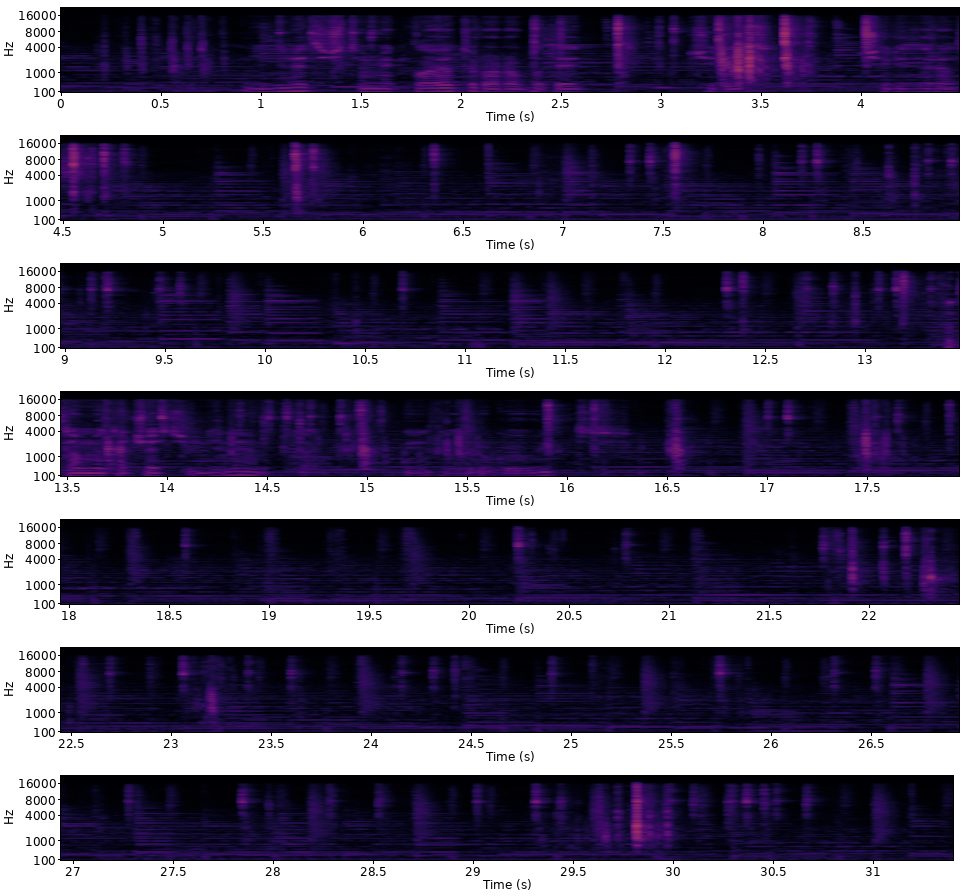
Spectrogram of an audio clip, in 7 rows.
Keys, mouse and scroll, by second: 0.2 Escape, 0.9 scroll up 1, 1.1 right click, 1.3 scroll down 1, 1.4 right click, 4.6 BackSpace, 5.7 Return, 6.1 scroll down 1, 6.4-7.3 scroll up 1, 7.3 click, 7.7 scroll up 1, 8.2 click, 8.5 scroll down 1, 8.7 Escape, 8.8 right click, 9.1 click, 9.3-9.7 scroll up 2, 9.4 right click, 10.7-12.4 drag, 12.4 shift+scroll up 1, 12.7 right click, 12.9 Escape, 13.0 click, 13.3 right click, 13.6 scroll up 1, 13.8 ctrl+click, 14.2 ctrl+shift+scroll down 1, 14.5 shift+click, 14.7 shift+right click, 15.2 alt+s, 17.0 ctrl+click, 17.4 ctrl+shift+scroll down 1, 17.5 shift+right click, 17.7-18.3 shift+scroll up 1, 18.5-20.6 shift+drag, 20.6 shift+scroll down 1, 20.7 shift+right click, 21.8 shift+Escape, 21.9 shift+scroll up 1, 22.7 ctrl+click, 23.3 ctrl+right click, 23.6-23.9 scroll down 1, 23.9-24.4 scroll up 2, 24.1 right click, 24.9 click, 25.8 scroll down 1, 26.3 right click, 26.6 scroll up 1, 27.2 click, 28.0 scroll down 1, 28.2 right click, 28.6 scroll up 1, 29.0 click, 29.4-29.8 scroll down 2, 29.5 Escape, 29.9 Escape, 29.9 right click, 30.2 click, 30.5 right click, 30.8-31.4 scroll up 1.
